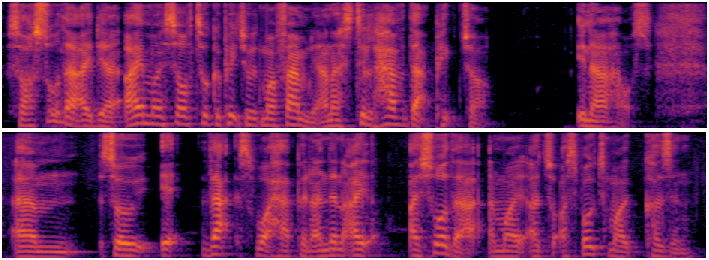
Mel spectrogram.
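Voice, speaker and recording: Expressive and fast, with few pauses, this man's mid-range voice is a little mellow. He is a business founder in his thirties with a London accent, born in Bangladesh and raised in East London. His podcast life story wanders casually, dotted with ums and "should I say".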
